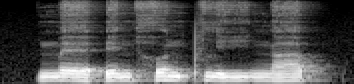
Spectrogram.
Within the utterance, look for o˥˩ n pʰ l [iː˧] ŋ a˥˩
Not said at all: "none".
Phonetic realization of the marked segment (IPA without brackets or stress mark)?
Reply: iː˥˩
